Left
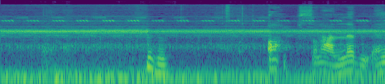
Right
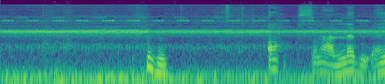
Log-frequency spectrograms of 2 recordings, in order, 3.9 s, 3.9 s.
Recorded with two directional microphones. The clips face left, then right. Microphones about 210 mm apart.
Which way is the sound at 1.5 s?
30° right (ahead or behind).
